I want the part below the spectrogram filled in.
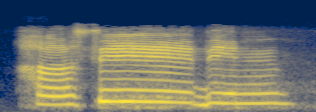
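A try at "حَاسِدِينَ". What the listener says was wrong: হয় নাই, শীত টান হয়ে গেছে, টান অন্য জায়গায়। শীতে টান হবে না। হাসিদিন। ডি হবে না, হাসিদিন।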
